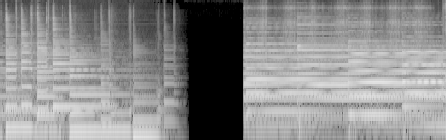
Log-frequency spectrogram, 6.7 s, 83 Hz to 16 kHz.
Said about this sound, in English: As the big clock chimed 12, men stationed at different parts lit the gas simultaneously,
